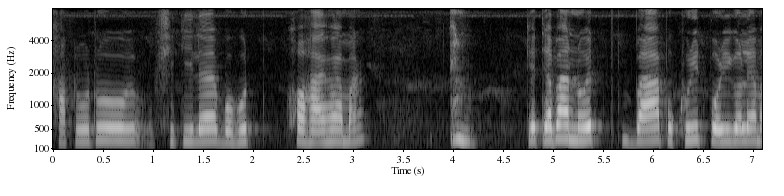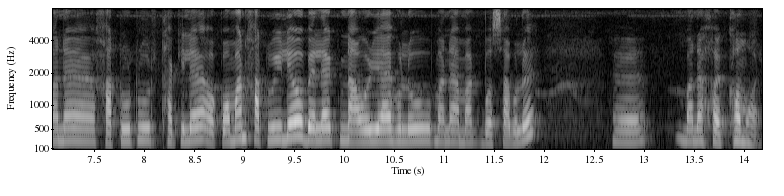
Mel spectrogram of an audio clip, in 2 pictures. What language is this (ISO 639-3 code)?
asm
